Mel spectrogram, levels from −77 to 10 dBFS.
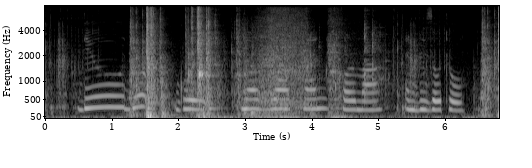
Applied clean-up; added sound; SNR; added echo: none; Sliding door; -1 dB; none.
